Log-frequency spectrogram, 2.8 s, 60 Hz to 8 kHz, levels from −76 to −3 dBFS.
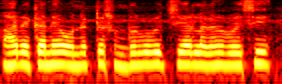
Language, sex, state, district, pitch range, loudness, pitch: Bengali, male, Assam, Hailakandi, 180-195 Hz, -15 LUFS, 190 Hz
